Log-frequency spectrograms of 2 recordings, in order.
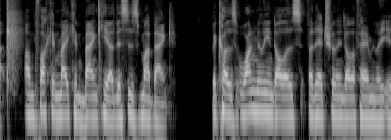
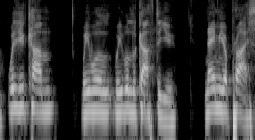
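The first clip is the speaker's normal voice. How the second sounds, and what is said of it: Put-on foreign accent. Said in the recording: “I don't know what accent I'm doing right now.”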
